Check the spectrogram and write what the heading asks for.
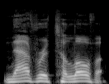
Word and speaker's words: Navratilova: Then you have the great tennis player, Martina Navratilova. I know the name. I keep mispronouncing it because I'm thinking about it before I say it. Navratilova.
